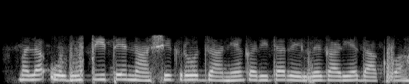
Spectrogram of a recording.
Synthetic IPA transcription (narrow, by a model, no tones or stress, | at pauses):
məlaʔuɽupiːt̪enaɕikɾod̪d͡zanjakəɾit̪aɾelʋeɡaɽjad̪akʰʋa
